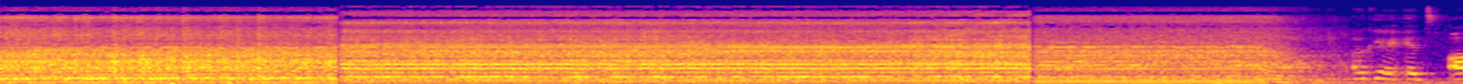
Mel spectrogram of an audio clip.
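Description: Countertop blender running at full speed, blending sliced mangoes with water and sugar into a liquid purée. Its tone changes abruptly twice, and near the end the motor winds down with a falling pitch.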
